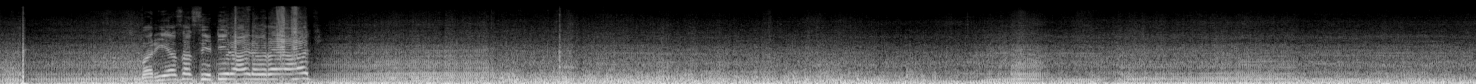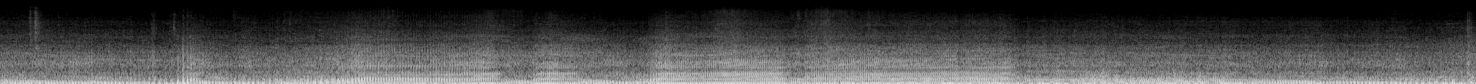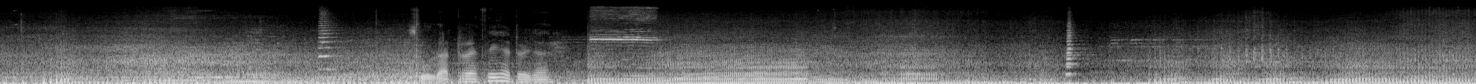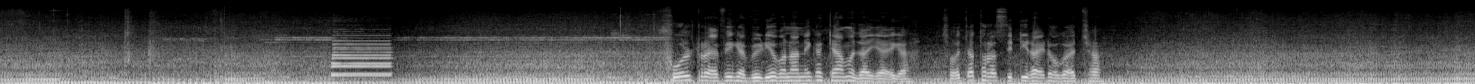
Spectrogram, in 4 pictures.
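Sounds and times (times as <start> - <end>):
motorcycle engine accelerating: 3.2 - 33.6, 35.5 - 39.7, 41.0 - 45.8, 55.2 - 59.0.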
